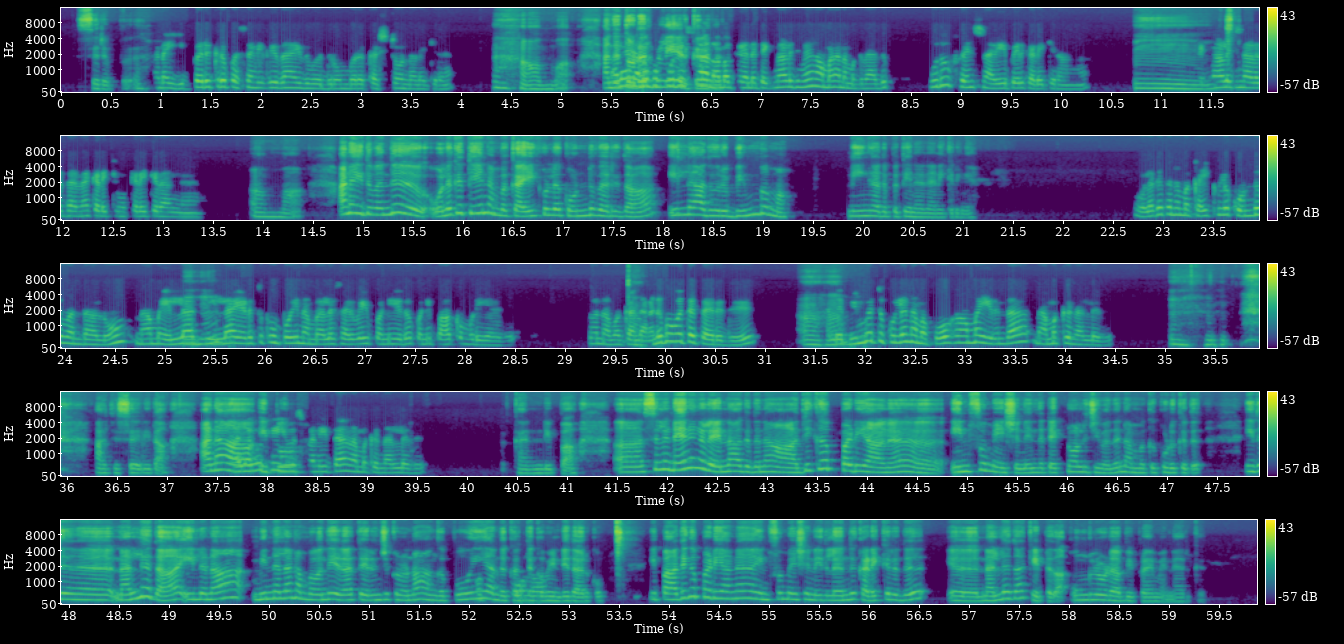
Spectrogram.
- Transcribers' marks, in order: static; chuckle; distorted speech; in English: "டெக்னாலஜியுமே"; in English: "ஃப்ரெண்ட்ஸ்"; drawn out: "ம்"; other background noise; in English: "டெக்னாலஜினால"; tsk; tapping; mechanical hum; in English: "சர்வைவ்"; in English: "சோ"; chuckle; in English: "யூஸ்"; in English: "இன்ஃபர்மேஷன்"; in English: "டெக்னாலஜி"; tsk; in English: "ஒர்க்கு"; in English: "இன்ஃபர்மேஷன்"
- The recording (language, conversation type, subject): Tamil, podcast, வீட்டில் தொழில்நுட்பப் பயன்பாடு குடும்ப உறவுகளை எப்படி மாற்றியிருக்கிறது என்று நீங்கள் நினைக்கிறீர்களா?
